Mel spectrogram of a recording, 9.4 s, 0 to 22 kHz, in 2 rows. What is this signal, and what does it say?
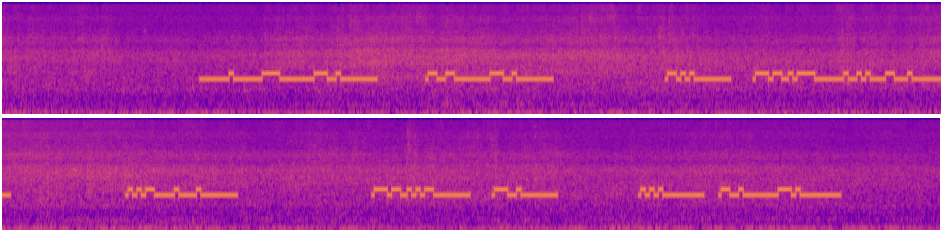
TTY/TDD text telephone tones (45.45 baud Baudot), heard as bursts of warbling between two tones, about 400 Hz shift, 1600 Hz centre, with street noise. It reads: ONINR EJCSK SNYPH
